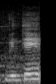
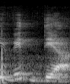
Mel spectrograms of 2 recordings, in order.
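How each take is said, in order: First: Said in the usual way. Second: विद्या said slowly and clearly, each syllable separated; careful pronunciation. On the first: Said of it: "विद्या pronounce करेंगे". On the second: Shown as a demonstration. Teacher models विद्या slowly and clearly for the children. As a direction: model विद्या, lower and deliberate, for the class. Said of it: "इसको आप pronounce करेंगे तो कैसे करेंगे?".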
